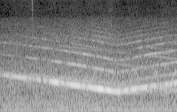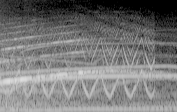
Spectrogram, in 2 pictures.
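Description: Police sirens blare loudly, a long sweeping wail that falls then rises before switching to a rapid yelping pattern, with overlapping siren tones and a low vehicle rumble underneath.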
